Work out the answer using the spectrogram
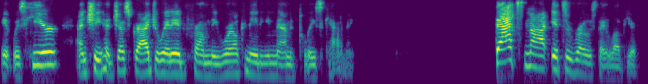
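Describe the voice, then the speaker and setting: An American psychic medium, interviewed as a guest, tells stories in an animated, emphatic and wry way. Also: mid-range voice, normal speed, no echo. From United States. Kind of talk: conversational interview storytelling. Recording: dry, slightly dull lo-fi sound.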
